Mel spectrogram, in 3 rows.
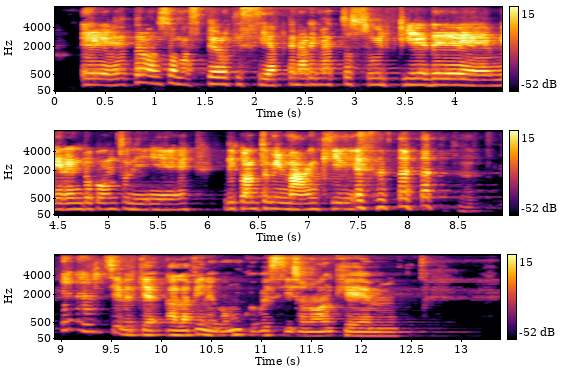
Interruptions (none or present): none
